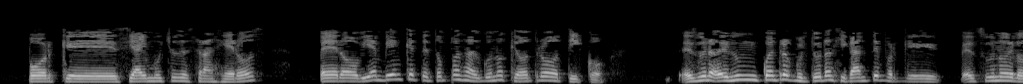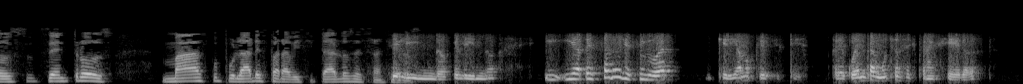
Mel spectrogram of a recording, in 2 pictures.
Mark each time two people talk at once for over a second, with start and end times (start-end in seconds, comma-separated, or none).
none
